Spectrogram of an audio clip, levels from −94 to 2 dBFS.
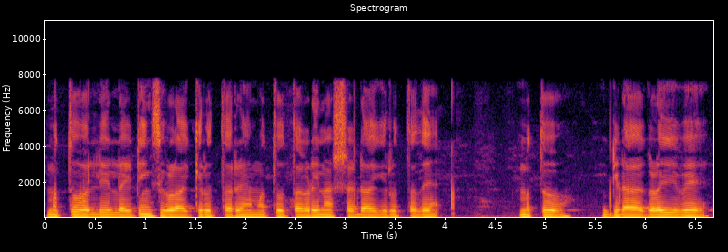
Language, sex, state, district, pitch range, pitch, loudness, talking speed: Kannada, male, Karnataka, Koppal, 115-120 Hz, 115 Hz, -15 LUFS, 100 wpm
